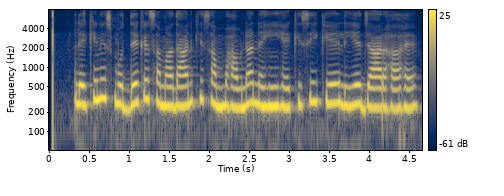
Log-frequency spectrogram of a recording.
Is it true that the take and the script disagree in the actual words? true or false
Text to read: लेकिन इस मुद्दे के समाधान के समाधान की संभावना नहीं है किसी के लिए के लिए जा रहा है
true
